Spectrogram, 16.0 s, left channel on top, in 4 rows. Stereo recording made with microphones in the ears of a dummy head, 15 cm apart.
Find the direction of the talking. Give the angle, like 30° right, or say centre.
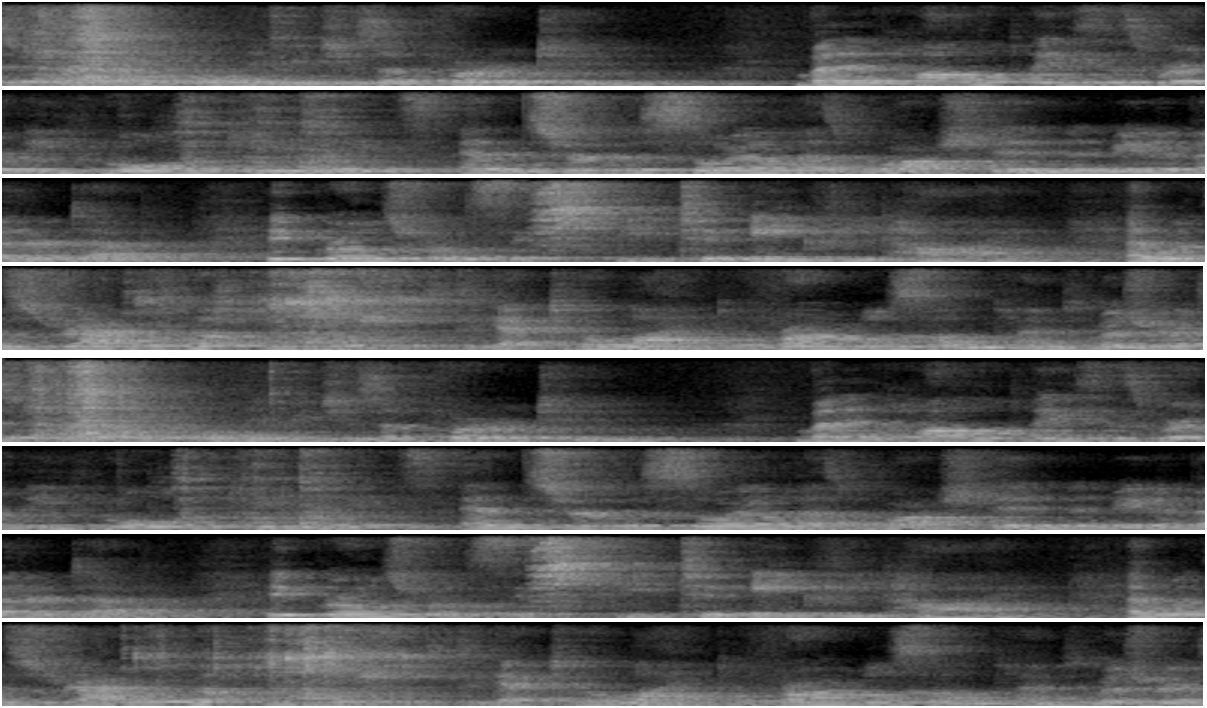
20° left.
